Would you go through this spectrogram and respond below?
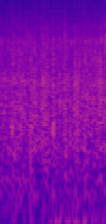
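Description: Steady rain patters on a tarp strung up in a forest, a dense, even hiss of drops close overhead with no wind and no voices.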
